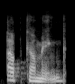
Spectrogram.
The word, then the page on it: upcoming: Indian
